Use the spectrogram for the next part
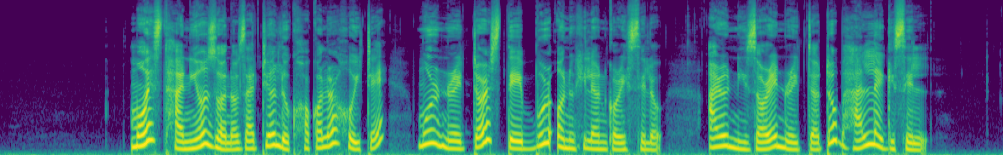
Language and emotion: Assamese, happy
